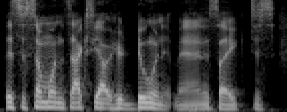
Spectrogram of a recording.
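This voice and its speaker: A man's voice: fairly low pitch, fast talker, darkish tone, no echo, clean studio sound. A man hosting a podcast in casual chat, laid-back and full of slang. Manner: laid-back, heavy on slang like bro and dude. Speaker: podcast host.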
